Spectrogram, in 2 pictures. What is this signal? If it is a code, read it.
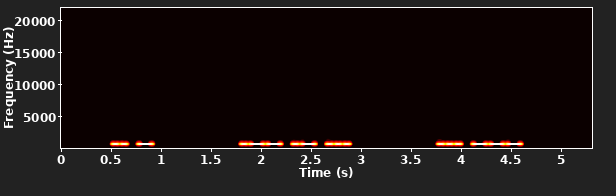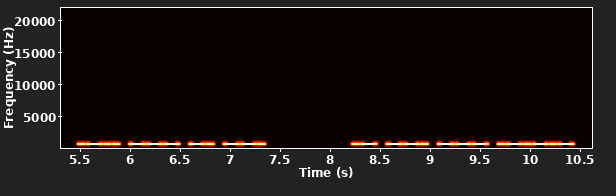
Morse code, heard as a keyed tone, about 28 wpm, 700 Hz. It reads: IT WAS SO LONG AGO.
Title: 3x Word-Spacing - Sentences from Top 500 Words - 28wpm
